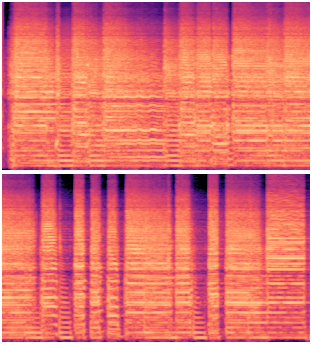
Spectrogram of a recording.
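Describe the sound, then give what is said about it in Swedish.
A heavily overdriven electric guitar played through an overdrive pedal plays loud, saturated chords with no one talking, ringing out steadily before breaking into short, choppy stabs with brief gaps near the end. “Jag tror att den märks mer också ju mer distat du har, så vi drar tillbaka gainen på max.”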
